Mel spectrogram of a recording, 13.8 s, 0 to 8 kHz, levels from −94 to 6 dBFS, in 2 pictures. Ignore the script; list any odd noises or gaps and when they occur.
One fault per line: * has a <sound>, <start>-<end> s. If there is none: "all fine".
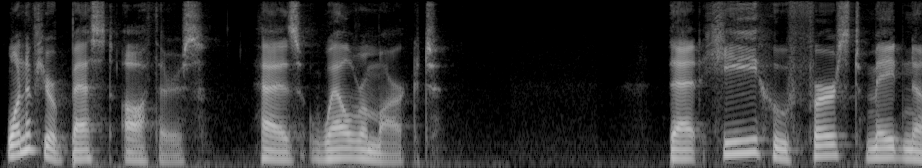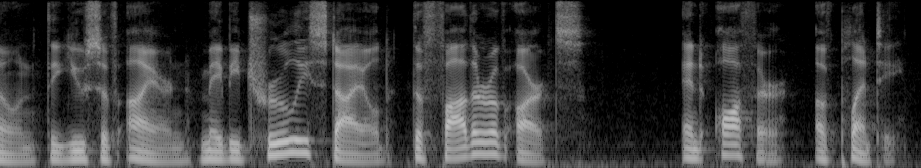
all fine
